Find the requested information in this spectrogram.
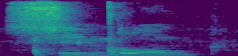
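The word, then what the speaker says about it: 沈同: 요게 그 침자인데 그 성의 이름을 쓰일 때는 심이라고 읽어요. 그래서 심동 그 제나라 대부 심동이 이기 사문 사사로이 맹작게 물어서 말하기를 연나라를 가버려 그 정벌해도 됩니까?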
